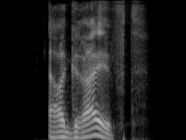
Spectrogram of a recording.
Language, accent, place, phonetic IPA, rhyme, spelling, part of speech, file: German, Germany, Berlin, [ɛɐ̯ˈɡʁaɪ̯ft], -aɪ̯ft, ergreift, verb, De-ergreift.ogg
- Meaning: inflection of ergreifen: 1. third-person singular present 2. second-person plural present 3. plural imperative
